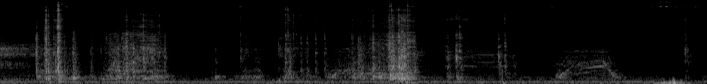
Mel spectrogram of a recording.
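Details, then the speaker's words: 1992 Shintom VCR450 VHS VCR after full recap: short bursts of motor whir and quick ticking as the blank tape threads in for quick play; normal cassette loading mechanism. "But it does do a quick play in that it will load the tape and get it ready."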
